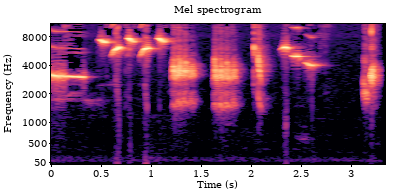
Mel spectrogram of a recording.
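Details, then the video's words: Male Sunda robin, still learning the ngerol song used as a lure for other birds, gives a long steady whistle, a string of quick high slurred notes, then harsh buzzy phrases and falling whistles. "Tledekan Gunung Jantan Belajar Bunyi NGEROL"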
